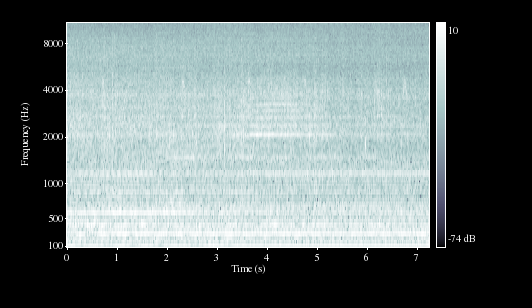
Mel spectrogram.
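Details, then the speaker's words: Smaller pool pump running with the system emptied of water and full of air after both pumps start: steady motor hum with a faint uneven wash underneath as air pushes through before water returns; airlocked. "this pump is going to be airlocked the smaller one here it makes the most awesome sound when it gets out of airlock and starts pumping the ground Shakes You Feel It"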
